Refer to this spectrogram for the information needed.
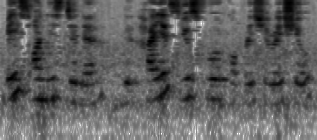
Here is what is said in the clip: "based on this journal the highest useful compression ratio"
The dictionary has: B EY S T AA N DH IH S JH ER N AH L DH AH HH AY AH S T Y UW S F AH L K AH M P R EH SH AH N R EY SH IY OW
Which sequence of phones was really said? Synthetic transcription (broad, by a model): B EY S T AA N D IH S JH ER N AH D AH HH AY AH S T Y UW S F AH L K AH P R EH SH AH N R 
